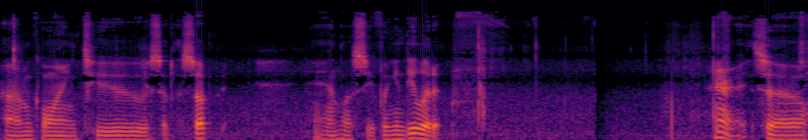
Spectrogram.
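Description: A man talks at a fairly slow pace with fairly even intonation. Light background noise can be heard. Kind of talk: casual tutorial narration. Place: home room. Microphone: phone near.

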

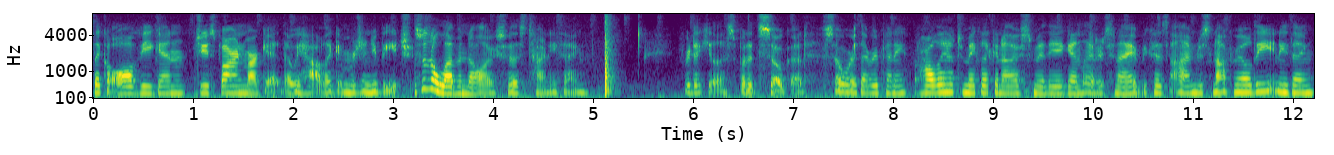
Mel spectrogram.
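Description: A woman rattles along at a very fast pace with light background noise present. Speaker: vlogger. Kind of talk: casual vlog chat. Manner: slurred, slack post-surgery mouth, drowsy. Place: home room. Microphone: phone near.

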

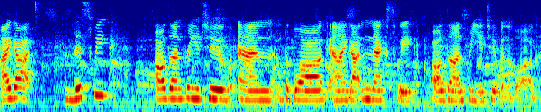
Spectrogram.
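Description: With audible room echo, a woman speaks slowly at a fairly high pitch and with ordinary pitch variation.

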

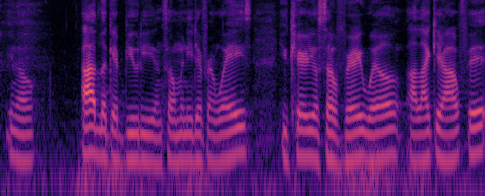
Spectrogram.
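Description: This man has an American accent and a medium pitch. He talks at a fairly quick pace with monotone, flat intonation. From US, Los Angeles. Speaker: dating show contestant. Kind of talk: dating show conversation.

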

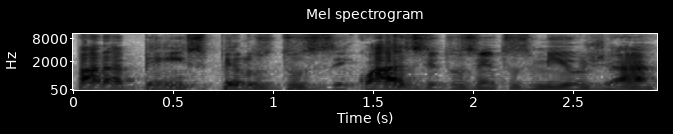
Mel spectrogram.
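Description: A fairly low-pitched male voice with ordinary pitch variation. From interior of São Paulo state, Brazil. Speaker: podcast host. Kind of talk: scripted show outro; casual interview chat. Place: studio. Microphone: studio mic.

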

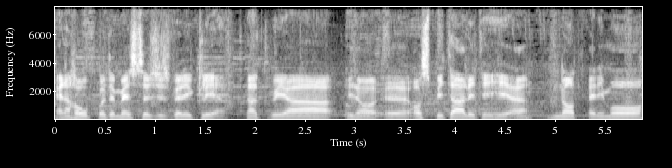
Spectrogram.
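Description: A man with ordinary pitch variation over clear music in the background. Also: dry sound with no echo. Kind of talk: interview answer. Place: street. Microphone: handheld.

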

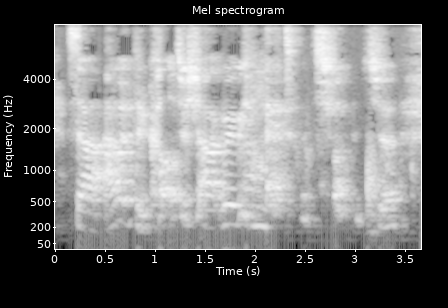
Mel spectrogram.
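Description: There is audible room echo around this voice. A woman speaks at a moderate pace in an American accent. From United States. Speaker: musician. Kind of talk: interview answer. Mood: reflective, warm, personal. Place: studio.

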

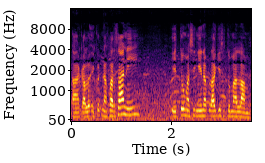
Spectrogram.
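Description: Over crowd noise in the background, a high-pitched man talks very fast with ordinary pitch variation, the sound dry with no echo. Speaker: vlogger. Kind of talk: travel vlog. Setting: outdoors. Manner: animated. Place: street. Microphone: phone near.

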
